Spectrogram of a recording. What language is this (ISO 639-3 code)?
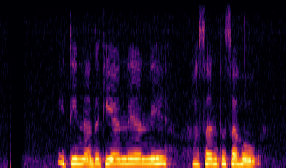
sin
